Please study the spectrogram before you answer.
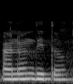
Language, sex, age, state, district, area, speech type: Odia, female, 18-30, Odisha, Subarnapur, urban, read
